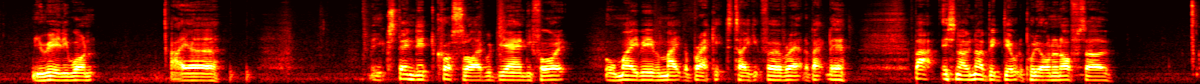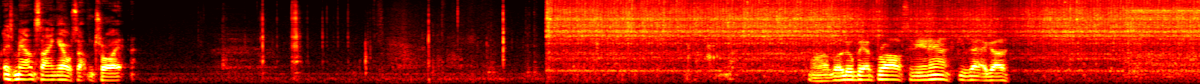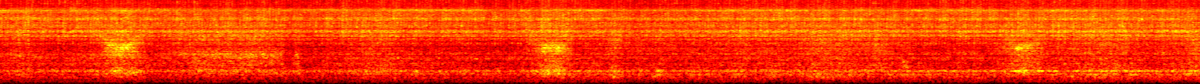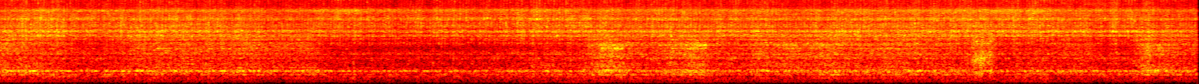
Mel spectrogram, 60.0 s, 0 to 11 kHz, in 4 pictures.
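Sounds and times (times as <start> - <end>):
lathe cutting metal bar: 21.9 - 59.9.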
